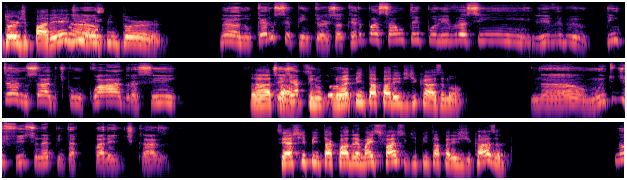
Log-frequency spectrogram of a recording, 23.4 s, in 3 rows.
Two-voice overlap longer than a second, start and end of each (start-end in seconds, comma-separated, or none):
11.1-12.3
